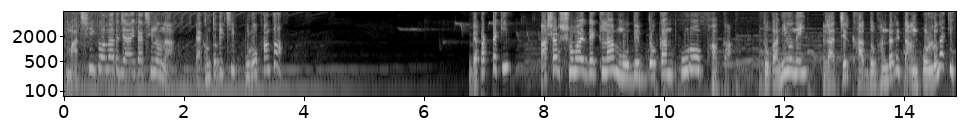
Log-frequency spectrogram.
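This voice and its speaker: A woman's voice: high-pitched, sing-song, normal speed. A woman voicing a witty, self-important male court jester in a comic cartoon, with theatrical, wry delivery. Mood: puzzled. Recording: music behind the voice.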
